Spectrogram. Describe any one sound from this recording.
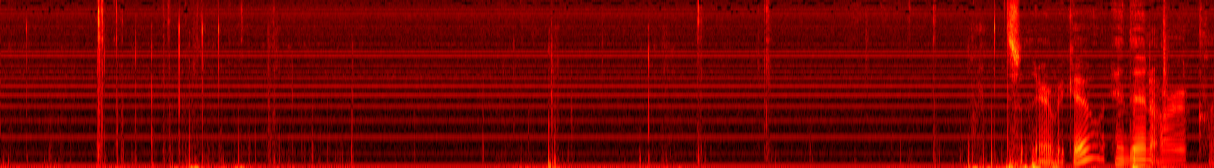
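Playing cards are slid and tapped down onto a table.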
